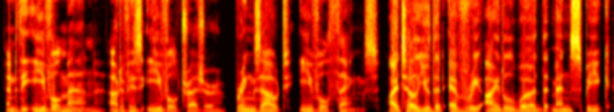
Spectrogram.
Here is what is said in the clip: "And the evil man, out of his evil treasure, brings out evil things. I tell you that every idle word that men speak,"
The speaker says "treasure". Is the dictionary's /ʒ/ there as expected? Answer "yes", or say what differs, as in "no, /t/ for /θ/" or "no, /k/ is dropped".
yes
